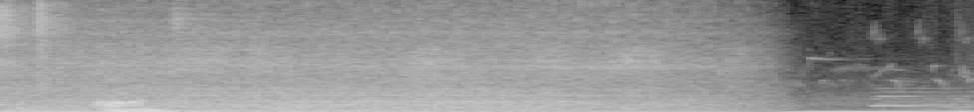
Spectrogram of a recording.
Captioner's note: machine buzzing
